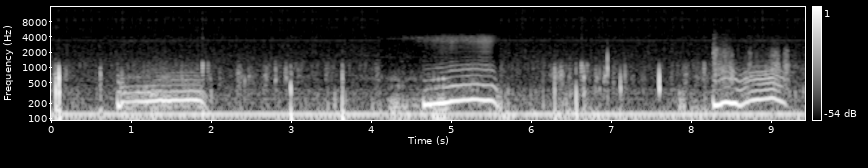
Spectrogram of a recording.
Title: My senior cat🐾 “Mustard” snoring 💤🐾🤣❤️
